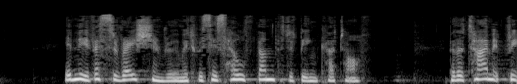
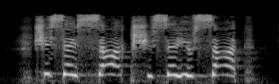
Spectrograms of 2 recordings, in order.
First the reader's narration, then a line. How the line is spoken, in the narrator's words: wailing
